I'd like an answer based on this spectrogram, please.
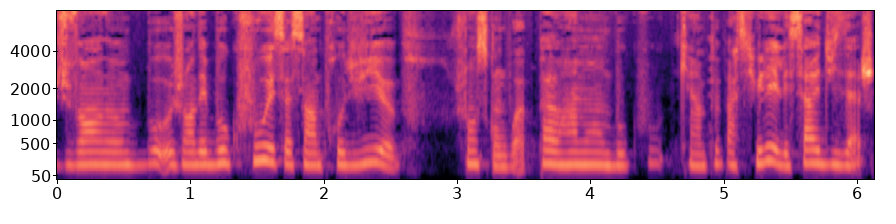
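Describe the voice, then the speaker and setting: A woman speaks fairly quickly at medium pitch in a dark, mellow tone. Her intonation is monotone and flat, and the background is quiet. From Rennes, Brittany, France; Brittany, France. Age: 30s. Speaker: entrepreneur, former nurse; podcast guest. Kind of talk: interview conversation. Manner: hesitant, many fillers. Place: studio. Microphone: studio mic.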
